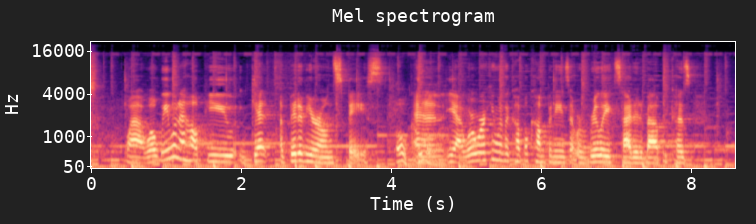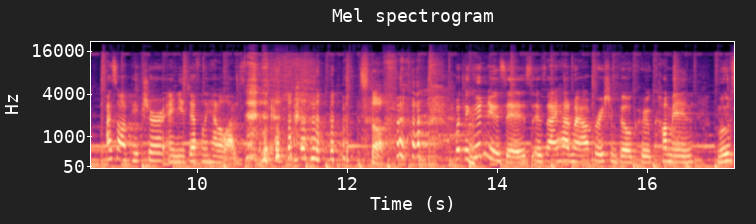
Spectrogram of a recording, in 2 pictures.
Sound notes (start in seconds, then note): 13.1 laughter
